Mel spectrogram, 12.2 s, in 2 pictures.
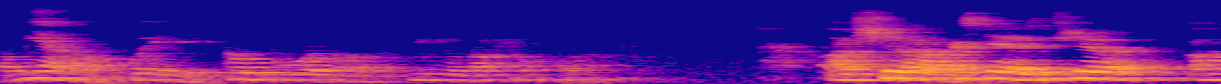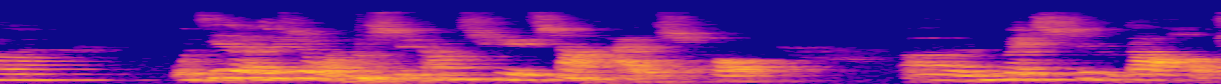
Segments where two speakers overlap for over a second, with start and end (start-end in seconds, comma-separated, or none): none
